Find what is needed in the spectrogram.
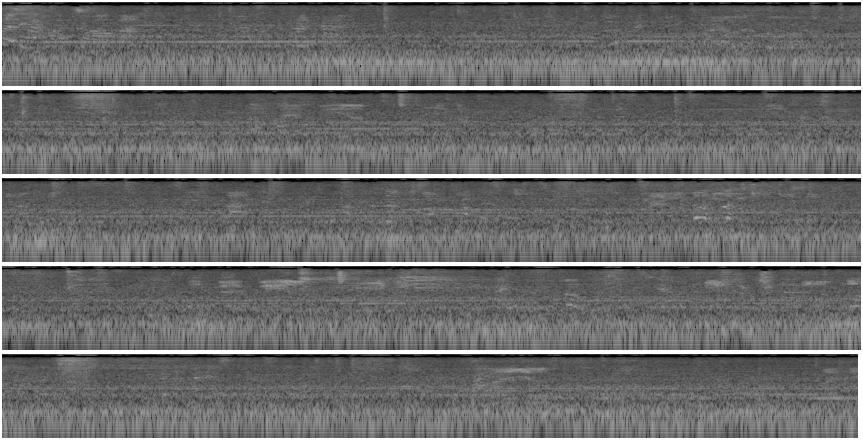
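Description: Cabin noise inside a high-speed train running at speed: a steady low rumble from the running gear and passing air, with a faint steady high hum over it.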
